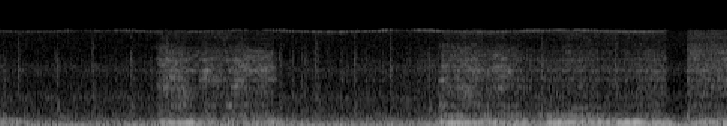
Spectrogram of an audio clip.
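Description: Steady low rumble inside a car's cabin while it sits idling at a standstill, with two muffled stretches of a voice from the car radio, one about a second in and a longer one past the middle.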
